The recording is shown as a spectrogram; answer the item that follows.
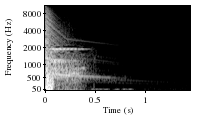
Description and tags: Ricochet metal4
pow, wood, metal, bang, ting, gun, ping, snap, ricochet, shoot, crack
